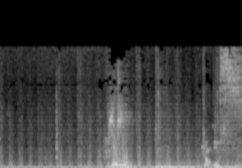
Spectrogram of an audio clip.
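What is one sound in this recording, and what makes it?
A blade swishes sharply through the air.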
